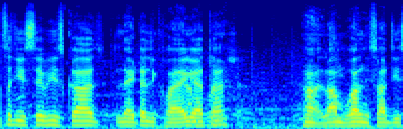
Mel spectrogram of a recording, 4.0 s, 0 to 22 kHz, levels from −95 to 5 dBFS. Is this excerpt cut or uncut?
uncut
